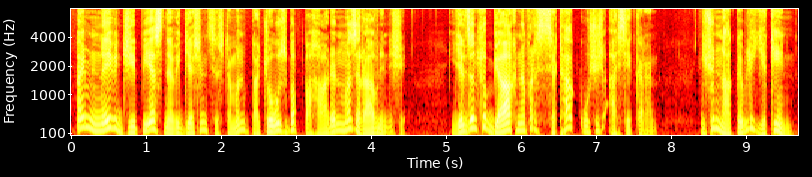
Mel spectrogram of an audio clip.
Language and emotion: Kashmiri, surprised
